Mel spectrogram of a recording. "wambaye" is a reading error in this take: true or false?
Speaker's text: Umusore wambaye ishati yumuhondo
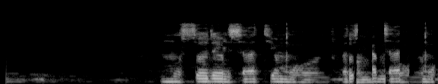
true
